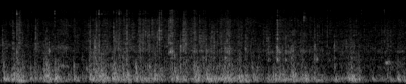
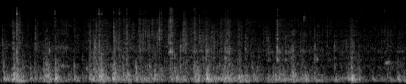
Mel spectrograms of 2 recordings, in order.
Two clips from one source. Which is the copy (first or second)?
first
